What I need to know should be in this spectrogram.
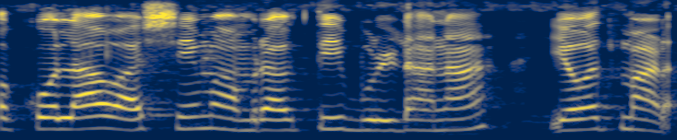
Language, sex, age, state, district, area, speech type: Marathi, female, 18-30, Maharashtra, Akola, rural, spontaneous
